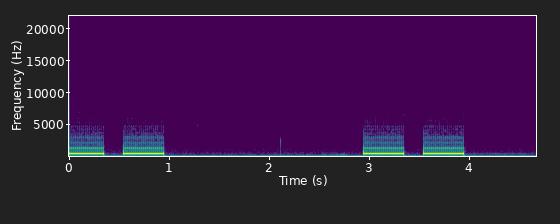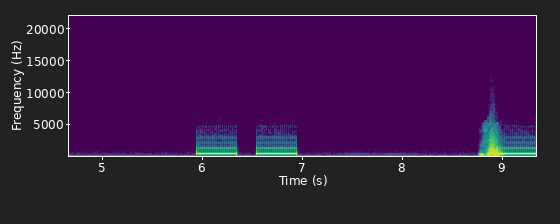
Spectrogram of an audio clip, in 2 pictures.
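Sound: telephone ringing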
